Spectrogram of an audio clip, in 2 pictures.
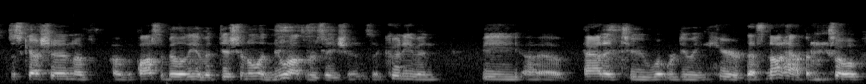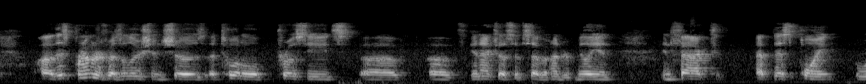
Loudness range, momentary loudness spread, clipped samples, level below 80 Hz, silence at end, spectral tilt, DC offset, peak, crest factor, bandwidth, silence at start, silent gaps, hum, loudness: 4 LU; 11 LU; under 0.1%; -74 dBFS; 0 s; 0 dB/octave; under 0.1%; -6 dBFS; 20 dB; 8 kHz; 0.1 s; none; none; -24 LUFS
